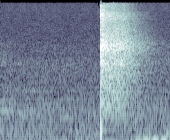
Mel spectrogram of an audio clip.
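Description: A single sharp zap from an electric mosquito swatter, a loud snapping crackle that bursts suddenly and fizzles out quickly, close up against quiet background.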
